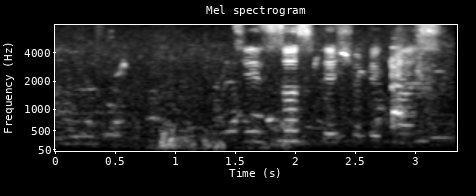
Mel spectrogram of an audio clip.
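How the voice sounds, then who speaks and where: A young Zambian woman, a newly professed religious sister, speaking softly and slowly in an outdoor interview. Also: on the high side, level tone, heavy background noise. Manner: slow, soft-spoken, measured. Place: outdoors at a celebration. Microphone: masked, speaking softly. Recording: outdoor live stream with loud crowd behind.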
